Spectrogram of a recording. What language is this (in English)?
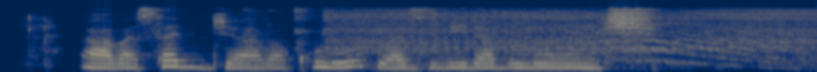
Ganda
